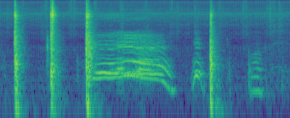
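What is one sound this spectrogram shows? A plastic bottle crinkles and slaps sharply.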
